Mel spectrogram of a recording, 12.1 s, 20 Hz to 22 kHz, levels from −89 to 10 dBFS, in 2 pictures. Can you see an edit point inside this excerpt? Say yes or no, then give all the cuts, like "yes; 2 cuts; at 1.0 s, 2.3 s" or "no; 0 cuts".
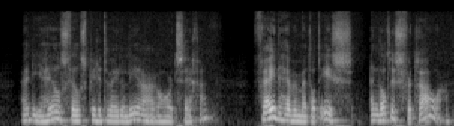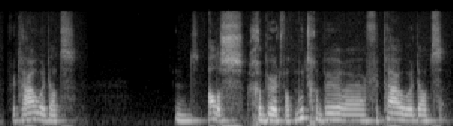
yes; 2 cuts; at 4.1 s, 6.1 s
